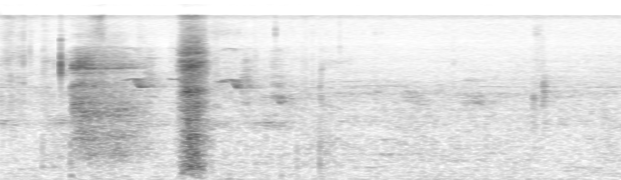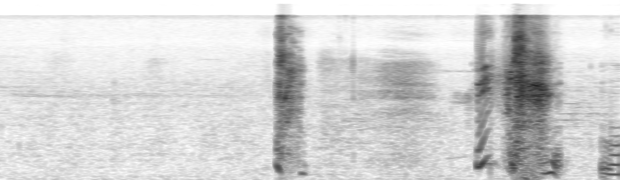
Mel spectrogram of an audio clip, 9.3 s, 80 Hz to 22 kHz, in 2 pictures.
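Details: Several sharp, explosive sneezes, some preceded by a drawn-in breath, with quiet gaps between them, during a 100-sneeze challenge using paper to provoke sneezing: sneezing.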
